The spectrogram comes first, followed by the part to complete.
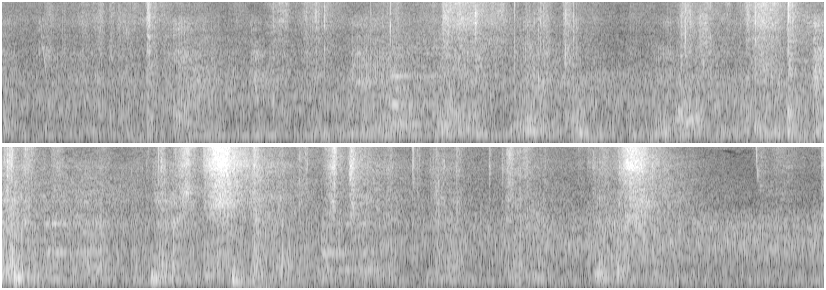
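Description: Faint rustling of heavy cotton gis and scuffing of bare feet on foam mats as a man kicks from his back, sits up and stands, over a steady low room hum.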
